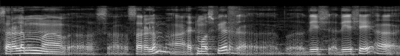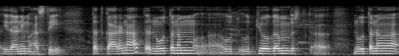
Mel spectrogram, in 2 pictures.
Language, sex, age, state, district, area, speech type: Sanskrit, male, 45-60, Telangana, Ranga Reddy, urban, spontaneous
